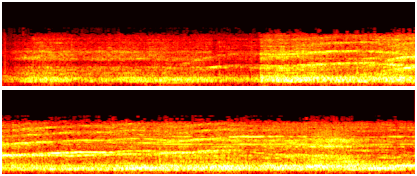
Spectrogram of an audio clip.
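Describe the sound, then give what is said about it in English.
A loud fire engine siren, responding to a five-alarm fire, wails in long rising and falling sweeps, with several overlapping tones over a steady rumbling roar. It grows louder after a couple of seconds, and no one speaks. “A five-alarm fire. Five bells. Move in immediately.”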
